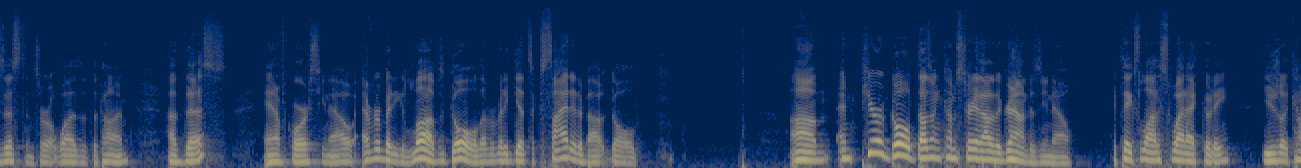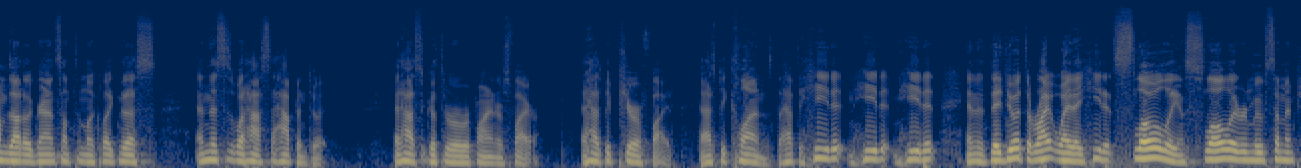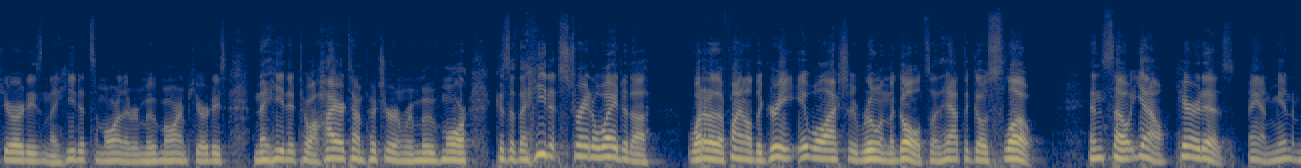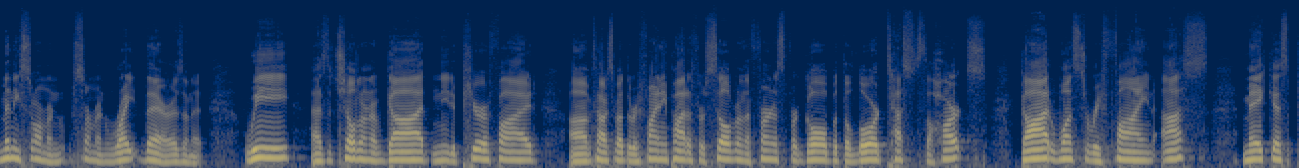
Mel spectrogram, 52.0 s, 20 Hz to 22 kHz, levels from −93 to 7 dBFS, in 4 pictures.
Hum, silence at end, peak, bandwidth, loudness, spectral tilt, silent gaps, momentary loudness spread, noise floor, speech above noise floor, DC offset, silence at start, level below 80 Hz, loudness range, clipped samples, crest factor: none; 0.1 s; -8 dBFS; 10 kHz; -28 LUFS; -9 dB/octave; none; 12 LU; -77 dBFS; 50 dB; under 0.1%; 0 s; -54 dBFS; 8 LU; under 0.1%; 20 dB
